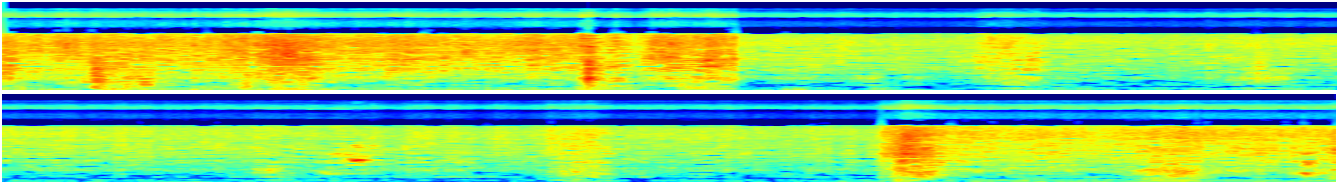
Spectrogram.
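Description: Boiled rice and vegetables sizzling in a steel wok while a metal spatula stirs and scrapes through it, mixing in the salt. The sound is louder for the first few seconds and again near the end, and quieter in between with a few scrapes.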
